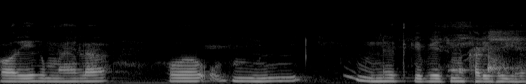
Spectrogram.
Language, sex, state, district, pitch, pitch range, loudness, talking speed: Hindi, male, Uttar Pradesh, Gorakhpur, 145 Hz, 140-150 Hz, -35 LUFS, 135 wpm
